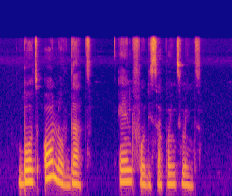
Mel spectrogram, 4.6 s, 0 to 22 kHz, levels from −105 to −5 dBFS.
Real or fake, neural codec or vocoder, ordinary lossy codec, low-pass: real; none; none; 10.8 kHz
